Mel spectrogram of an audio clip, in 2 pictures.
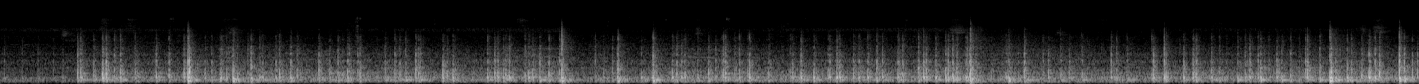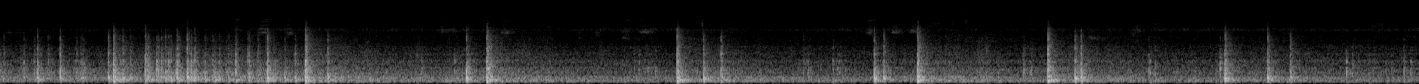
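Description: Distant aerial fireworks display: a dense run of overlapping bangs and crackles with a continuous rumble, thinning about two-thirds of the way through into single bangs every second or two.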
